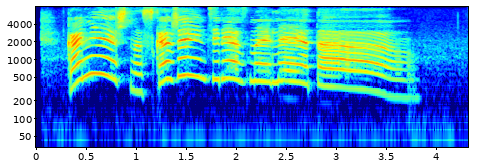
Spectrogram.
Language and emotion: Russian, positive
